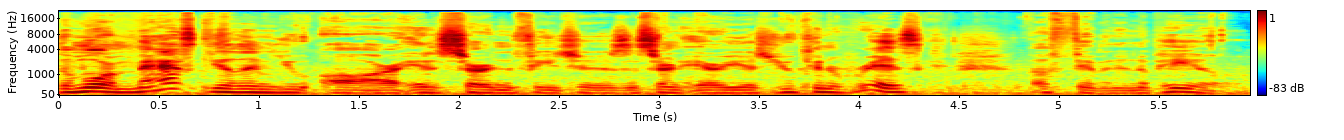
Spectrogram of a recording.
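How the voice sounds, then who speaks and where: A man with a fairly low pitch, somewhat breathy, with an animated tone, lively intonation and audible room echo. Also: moderate pace. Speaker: vlogger. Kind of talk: rant.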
